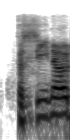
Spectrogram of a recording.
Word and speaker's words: Vicino: We have the honor of having Anthony Vicino. Did I say it right? Probably not. – You nailed it. Yeah, you did it in one.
